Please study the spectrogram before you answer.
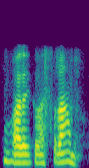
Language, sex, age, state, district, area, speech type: Kashmiri, male, 30-45, Jammu and Kashmir, Shopian, rural, conversation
